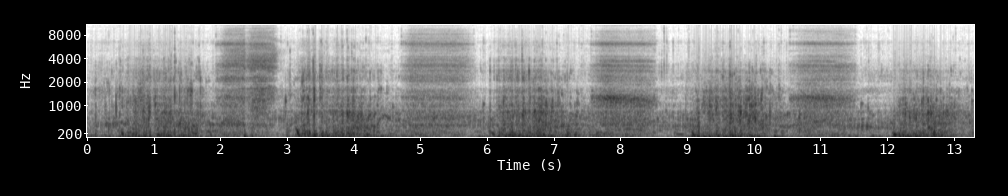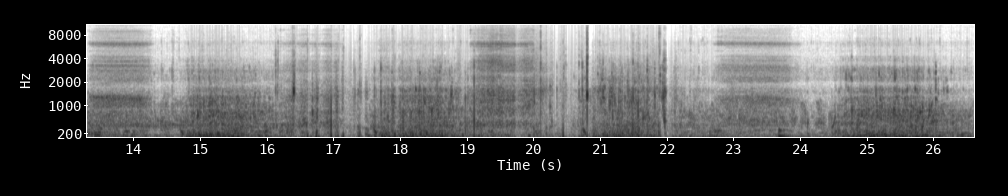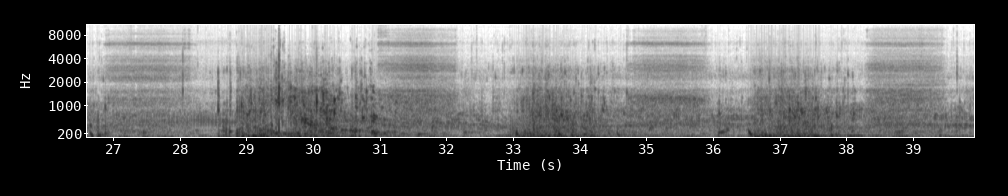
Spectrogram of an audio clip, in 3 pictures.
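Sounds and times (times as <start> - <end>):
exhaled bubbles rumbling: 0.0 - 39.9
regulator hissing inhale: 1.9 - 3.0, 4.7 - 5.9, 7.6 - 8.7, 10.6 - 11.6, 13.4 - 14.4, 16.2 - 17.2, 19.0 - 20.2, 22.8 - 24.1, 26.8 - 28.3, 31.0 - 32.4, 34.7 - 36.1, 38.3 - 39.7.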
